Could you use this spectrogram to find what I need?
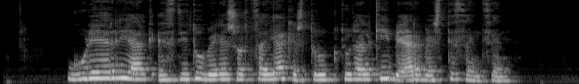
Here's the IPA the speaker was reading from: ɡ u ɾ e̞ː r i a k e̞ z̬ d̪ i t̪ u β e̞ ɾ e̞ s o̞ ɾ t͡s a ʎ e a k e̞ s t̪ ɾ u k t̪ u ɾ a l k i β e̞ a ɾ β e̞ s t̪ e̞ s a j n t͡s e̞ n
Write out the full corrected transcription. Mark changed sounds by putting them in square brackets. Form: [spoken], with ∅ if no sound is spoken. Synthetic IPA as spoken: ɡ u ɾ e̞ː r i a k e̞ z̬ d̪ i t̪ u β e̞ ɾ e̞ s o̞ ɾ t͡s a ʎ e a k e̞ s t̪ ɾ u k t̪ u ɾ a l k i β e̞ a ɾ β e̞ s t̪ e̞ s a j n t͡s e̞ n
